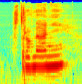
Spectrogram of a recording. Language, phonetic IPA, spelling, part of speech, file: Czech, [ˈsrovnaːɲiː], srovnání, noun, Cs-srovnání.ogg
- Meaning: 1. verbal noun of srovnat 2. comparison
